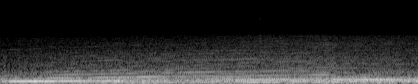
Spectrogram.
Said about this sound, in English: as you rev this thing out, it's so much smoother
